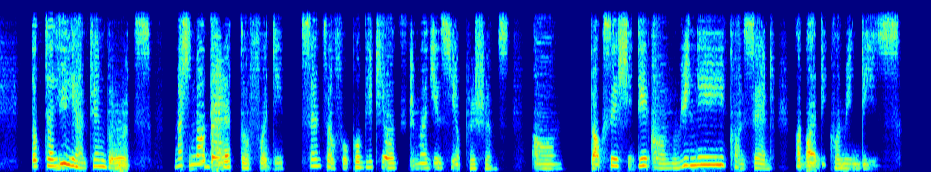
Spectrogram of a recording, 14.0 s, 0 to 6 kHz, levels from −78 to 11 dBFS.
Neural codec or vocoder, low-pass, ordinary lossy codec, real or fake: codec, 44.1 kHz, 0.9 kbps, DAC; 5.4 kHz; none; fake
